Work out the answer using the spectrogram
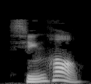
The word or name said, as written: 型号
